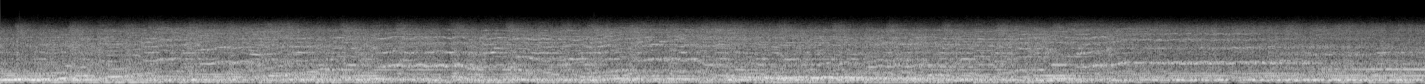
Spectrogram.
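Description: Heavy metal band playing live, loud and steady, with distorted electric guitar to the fore.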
